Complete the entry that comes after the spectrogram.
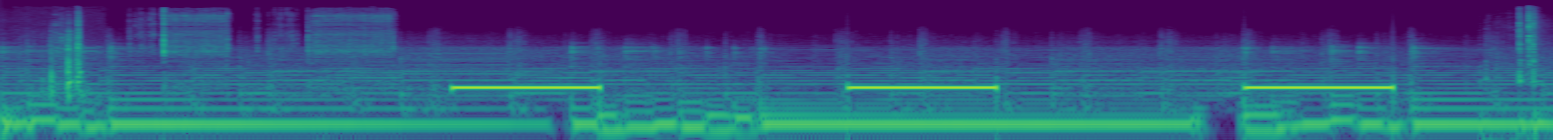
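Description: A telephone in a kitchen being dialed, with a quick burst of mechanical clicking and whirring, followed by three evenly spaced ringing tones, each lasting about a second, over a steady low background hum, as a call is placed to the Musikhaus Treppendorf music shop.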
